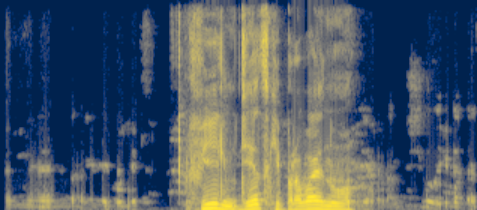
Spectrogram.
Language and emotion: Russian, neutral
